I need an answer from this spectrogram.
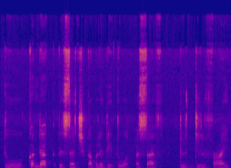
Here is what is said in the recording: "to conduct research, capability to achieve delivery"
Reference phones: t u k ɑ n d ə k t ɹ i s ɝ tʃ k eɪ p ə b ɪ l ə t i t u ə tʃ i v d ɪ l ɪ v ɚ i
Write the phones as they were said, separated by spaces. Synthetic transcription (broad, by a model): t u k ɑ n d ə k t ɹ i s ɝ tʃ k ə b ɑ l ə t i t u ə s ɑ f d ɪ l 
